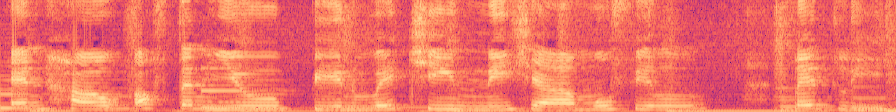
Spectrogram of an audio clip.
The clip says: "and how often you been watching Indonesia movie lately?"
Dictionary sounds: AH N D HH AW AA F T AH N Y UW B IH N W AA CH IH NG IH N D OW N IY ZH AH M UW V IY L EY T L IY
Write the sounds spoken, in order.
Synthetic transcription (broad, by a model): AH N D HH AW AA F T AH N Y UW B IH N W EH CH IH NG N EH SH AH M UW F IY L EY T L IY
